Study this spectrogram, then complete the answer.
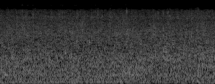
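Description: Heavy rain pours down during a Konkan thunderstorm, a dense, even hiss of falling water that is steady and unbroken, with no voices.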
